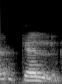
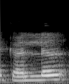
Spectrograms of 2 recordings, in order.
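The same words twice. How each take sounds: First: "कल" ending on a still, held l; still laam. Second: "कल" with a released, bouncing l; bouncing laam. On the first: Teacher correcting, "कल" with unshaken l. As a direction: close "कल" on the l without any bounce. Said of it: "लाम को आपने हिलाना नहीं है". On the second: Teacher showing the mistake, "कल" with shaken l. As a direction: say "कल" with a little vowel after the l. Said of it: "ऐसे नहीं पढ़ना". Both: Shown as a demonstration.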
